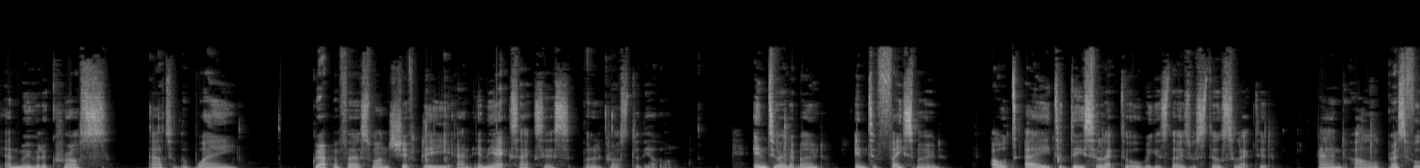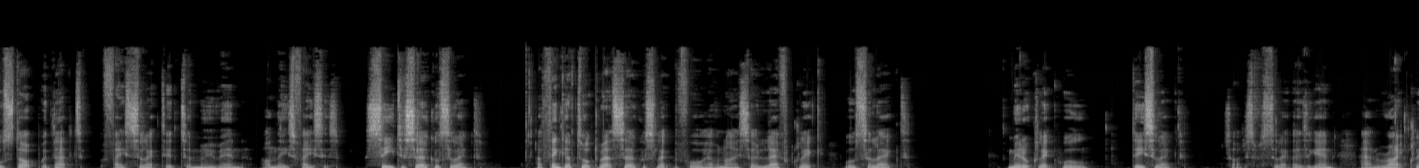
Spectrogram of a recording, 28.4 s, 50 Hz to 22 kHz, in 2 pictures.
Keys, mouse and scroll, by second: 2.0-2.4 scroll down 1, 2.4 shift+middle click, 2.8 click, 4.2 shift+d, 7.0 shift+middle click, 7.8 Tab, 10.4 alt+a, 11.1-12.9 middle drag, 12.9 click, 13.6 KP_Decimal, 14.4-15.4 scroll down 6, 15.4-16.0 scroll down 2, 16.0-17.4 middle drag, 17.4-17.7 scroll down 2, 17.7-18.4 scroll up 6, 18.4 c.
